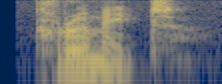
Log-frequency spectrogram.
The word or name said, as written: chromate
